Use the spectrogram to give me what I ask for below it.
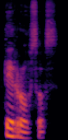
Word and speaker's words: terroso: La R de inicio de palabra en español tiene una pronunciación vibrante, r, rojiza, igual que la palabra terroso, que tiene doble R en el medio. En ambos casos el sonido es vibrante.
